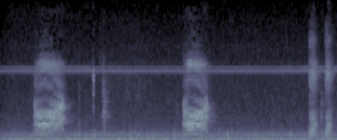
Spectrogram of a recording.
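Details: A squirrel that visits a backyard daily suddenly makes strange noises: two harsh, raspy calls a couple of seconds apart, then a pair of quick chips.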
